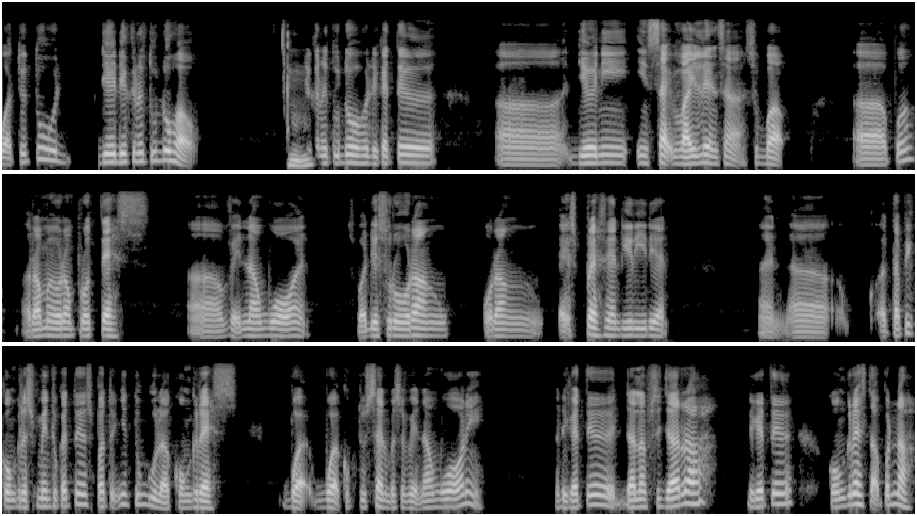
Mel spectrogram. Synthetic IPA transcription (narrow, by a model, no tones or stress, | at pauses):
wak̚t̪ut̪u | diədiəkənə̃t̪udʊɦa̰w | diəkənə̃t̪udʊhdiəkat̪ə | ʔədiəniinsajt̪̚vajlənsla̰səbap̚ | ʔəapə | ɾamajoɾaŋpɾot̪ɛs | ʔə̰vɛt̪̚nãmawan | səbap̚diəsuɾʊhoɾaŋ | o̰ɾaŋɛ̰ksə̥pɾɛskandiɾidia̰n | a̰nə̰ | t̪apikɔŋɡɾɛsmɛ̃nt̪ukat̪əsə̥pat̪uʊt̪̚ɲat̪uŋɡulahkɔŋɡɾɛs | buat̪̚buat̪̚kəput̪usanbaasavɛt̪̚nãmwɔni | diəkat̪ədalamsəd͡ʒaɾah | diəkat̪ə | kɔŋɡɾɛst̪aʔpərnah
